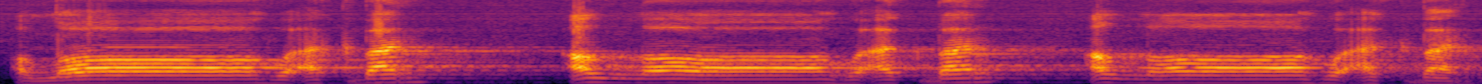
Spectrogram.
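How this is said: The three phrases are separated by pauses.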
